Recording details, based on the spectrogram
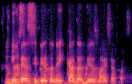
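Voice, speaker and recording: A dark, mellow tone comes from a man, the sound dry and close with no echo. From Belo Horizonte, Minas Gerais, Brazil. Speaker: political cartoonist. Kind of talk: interview answer.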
